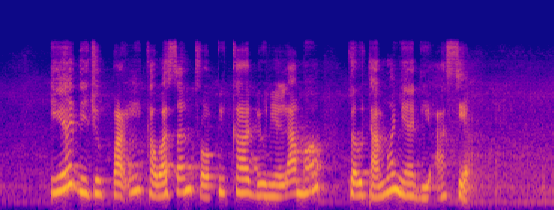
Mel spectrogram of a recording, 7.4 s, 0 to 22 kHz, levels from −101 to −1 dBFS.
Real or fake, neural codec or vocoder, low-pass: fake; codec, 44.1 kHz, 2.6 kbps, SNAC; 10.8 kHz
